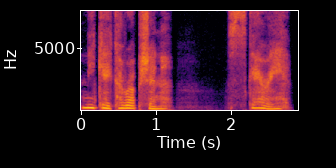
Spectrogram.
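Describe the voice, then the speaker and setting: Compassionate game squadmate, young female, breathy, higher pitch, composed, protective, dry recording. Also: very slow, a little mellow, no room sound, exaggerated voice. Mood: subdued. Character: compassionate, level-headed young woman soldier, protective. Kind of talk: dramatic game voice acting.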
